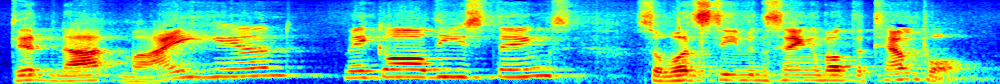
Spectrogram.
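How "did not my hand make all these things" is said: high, emphatic scripture reading; scripture read aloud. Acted. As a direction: declaim the verse in a raised pitch.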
